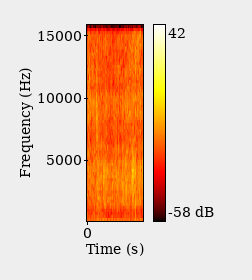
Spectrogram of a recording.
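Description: Pieces of halibut frying in avocado oil on a Blackstone griddle, giving a brief, steady, close hiss of sizzling with no voices.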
